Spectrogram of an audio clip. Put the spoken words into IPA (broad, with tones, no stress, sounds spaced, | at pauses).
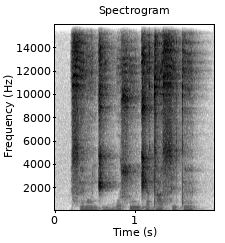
s ɛ̃˧ ɾ ɔ̃˨ d͡ʒ i˨ m o˧ s ũ˦ d͡ʒ a˦ d a˦ s i˧ t ɛ̃˧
